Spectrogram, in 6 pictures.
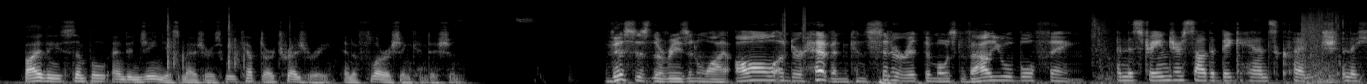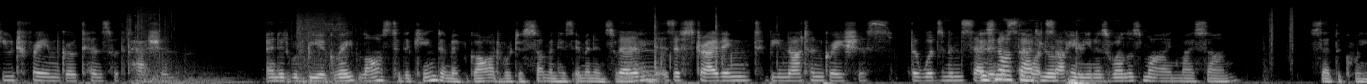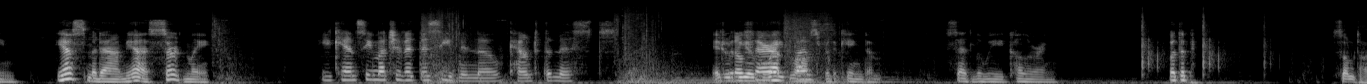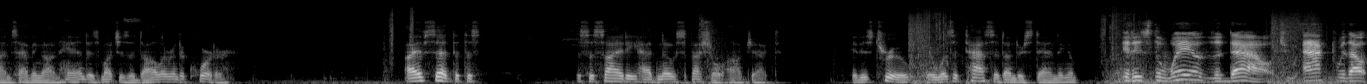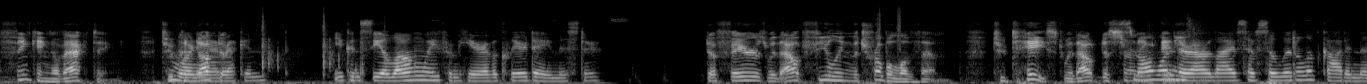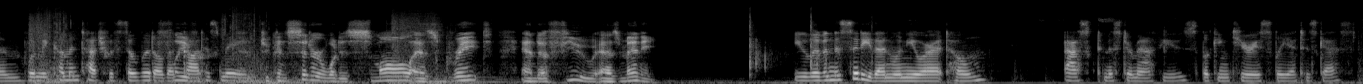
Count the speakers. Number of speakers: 4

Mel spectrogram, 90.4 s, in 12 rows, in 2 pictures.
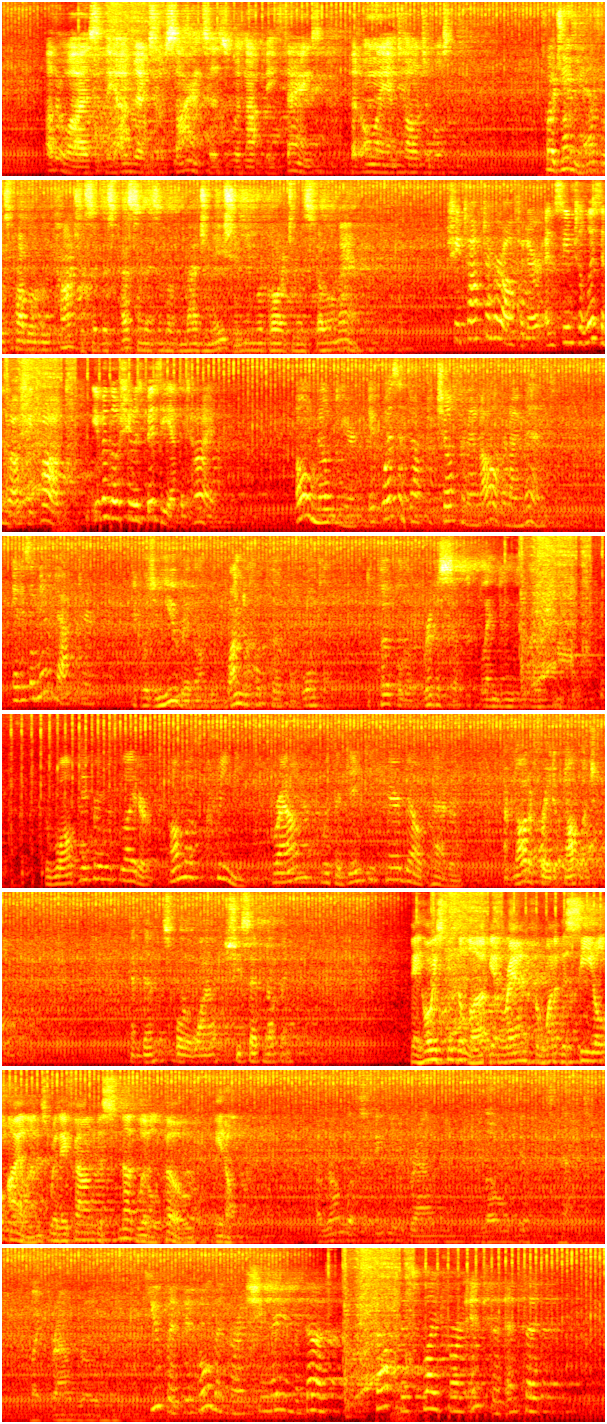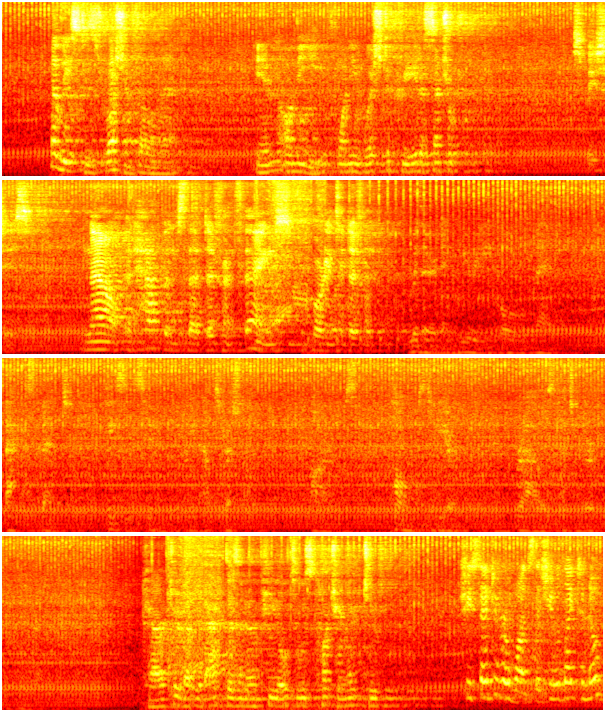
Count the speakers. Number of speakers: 10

